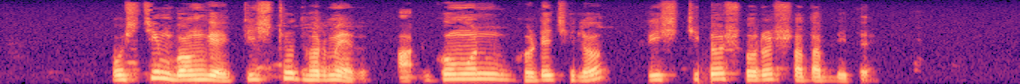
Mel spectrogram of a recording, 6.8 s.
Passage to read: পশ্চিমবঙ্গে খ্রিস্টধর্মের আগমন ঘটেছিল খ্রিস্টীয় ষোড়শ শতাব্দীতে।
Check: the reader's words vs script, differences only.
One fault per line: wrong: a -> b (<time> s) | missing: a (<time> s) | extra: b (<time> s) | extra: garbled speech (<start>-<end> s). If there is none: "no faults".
no faults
